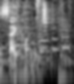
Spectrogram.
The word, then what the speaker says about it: psychology: this is silent letters letters that are part of the spelling of a word but are not pronounced like the P in psychology when we learned the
